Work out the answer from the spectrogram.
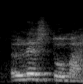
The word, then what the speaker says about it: estomac: l'estomac en français ok on dit l'estomac c'est ici dans l'estomac c'est de se prononce pas on dit automne on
